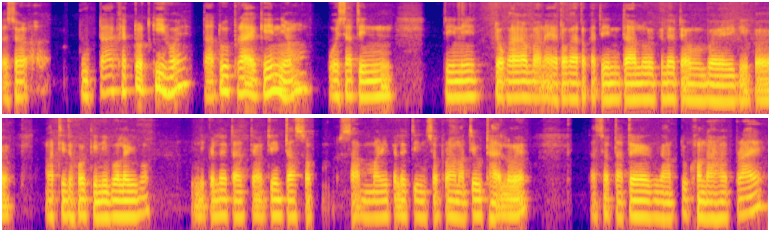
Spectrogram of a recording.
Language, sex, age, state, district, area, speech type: Assamese, male, 45-60, Assam, Dibrugarh, rural, spontaneous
